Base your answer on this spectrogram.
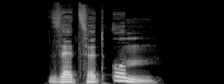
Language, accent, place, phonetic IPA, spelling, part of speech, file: German, Germany, Berlin, [ˌzɛt͡sət ˈʊm], setzet um, verb, De-setzet um.ogg
- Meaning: second-person plural subjunctive I of umsetzen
